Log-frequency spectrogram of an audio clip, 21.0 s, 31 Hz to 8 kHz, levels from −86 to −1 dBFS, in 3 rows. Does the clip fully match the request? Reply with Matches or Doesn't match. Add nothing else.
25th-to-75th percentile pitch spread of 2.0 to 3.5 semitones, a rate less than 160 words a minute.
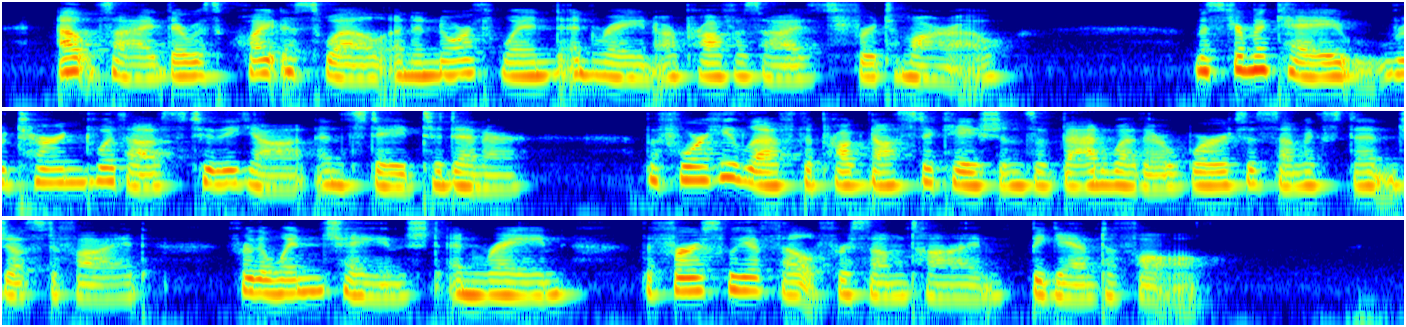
Doesn't match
